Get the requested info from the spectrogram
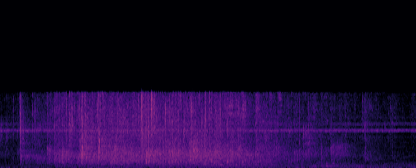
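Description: Footsteps and shuffling of a group of people walking forward across a hall floor, swelling to a peak about three seconds in and then easing off.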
